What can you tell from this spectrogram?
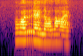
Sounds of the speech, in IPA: lˠ ə r æ l e ðˤ æ

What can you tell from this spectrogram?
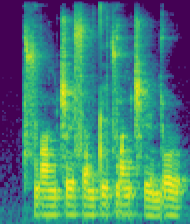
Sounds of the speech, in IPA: s w ɑ˨˦ ŋ ʈ͡ʂ ɻ̩˨˦ s ɤ˨˦ ŋ t̪ i˨˦ t͡s w ɑ˦ ŋ ʈ͡ʂʰ ɻ̩˨˩ m j o˥˨ ʊ̯

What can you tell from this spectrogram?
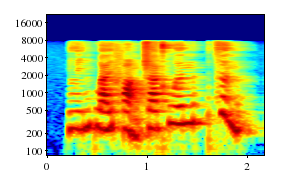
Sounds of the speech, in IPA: l i˧˥ n p w a˧˥ ɪ̯ f ɑ̰˨˩ ŋ ʈ͡ʂ ä˧˥ kʰ w ə˥ n | t͡s ə˥˩ n

